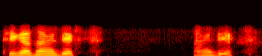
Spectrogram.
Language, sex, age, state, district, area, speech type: Bengali, female, 60+, West Bengal, Darjeeling, urban, conversation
